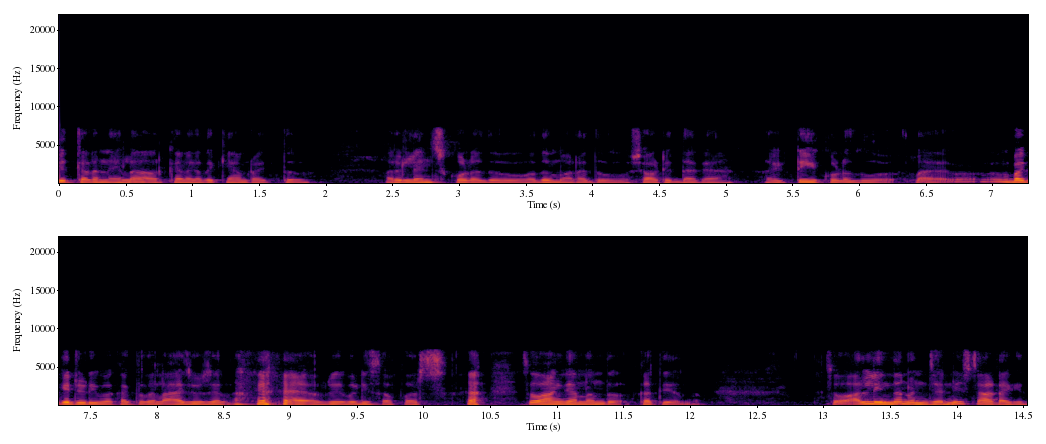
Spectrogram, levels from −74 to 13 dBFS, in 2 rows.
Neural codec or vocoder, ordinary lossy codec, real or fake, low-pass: codec, 16 kHz, 4.8 kbps, FACodec; none; fake; 7.2 kHz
